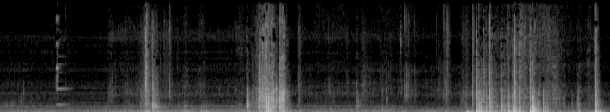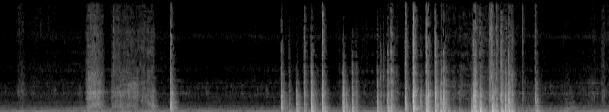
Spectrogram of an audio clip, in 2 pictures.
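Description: Oven door being opened and metal baking trays on the oven racks being handled, clattering in several short bursts of knocks and scrapes.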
